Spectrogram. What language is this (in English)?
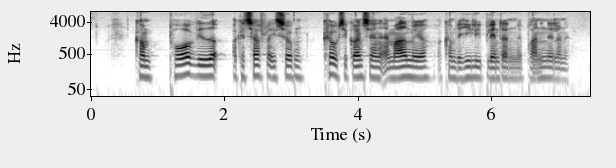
Danish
